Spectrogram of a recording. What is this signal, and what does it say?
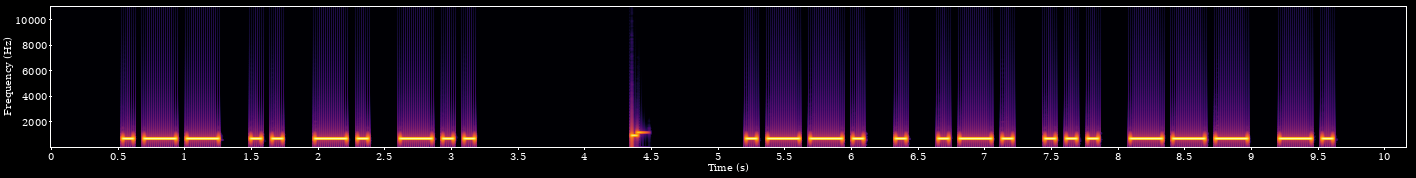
Morse code, heard as a keyed tone, about 15 wpm, 700 Hz. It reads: WIND PERSON
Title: Sentences from Top 400 Words - New Word Drill - 15wpm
